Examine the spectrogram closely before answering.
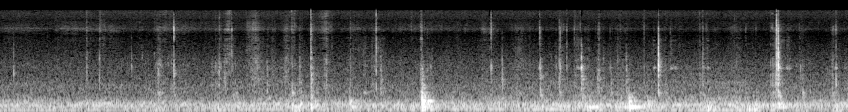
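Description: A fishing reel clicks softly as it is handled.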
